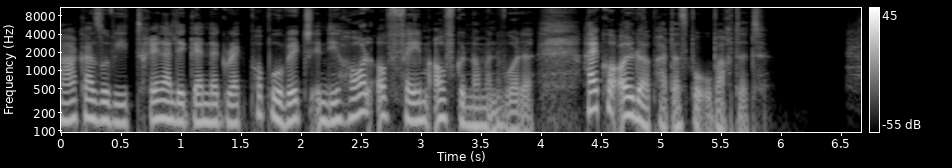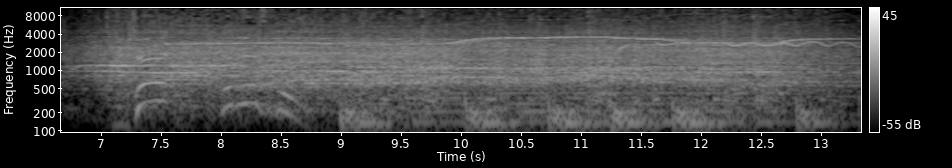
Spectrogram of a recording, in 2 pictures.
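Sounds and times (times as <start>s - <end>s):
speech: 0.0s - 6.0s
large indoor crowd applauding in concert hall: 6.6s - 13.3s
shouts, whistles and whoops from audience: 6.8s - 13.3s.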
